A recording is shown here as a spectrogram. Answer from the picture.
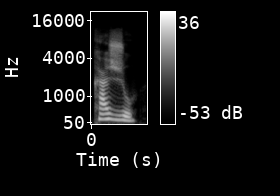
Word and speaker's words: caju: Agora, e uma palavra como caju? A sílaba forte é a última, ju, mas como termina com a letra U, ela não leva acento.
